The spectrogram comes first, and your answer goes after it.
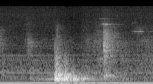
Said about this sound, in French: Arrivée vers la porte du bureau, elle appuie sur le bouton. Le voyeur vert s'allume. Elle ouvre la porte et fait passer le jeune homme.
